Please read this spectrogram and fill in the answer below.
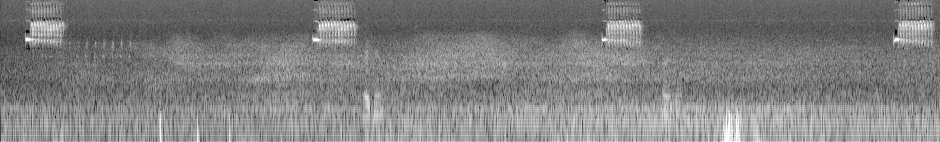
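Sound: bird calling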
